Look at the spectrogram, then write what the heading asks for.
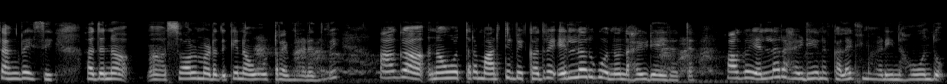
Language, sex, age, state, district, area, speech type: Kannada, female, 18-30, Karnataka, Kolar, rural, spontaneous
